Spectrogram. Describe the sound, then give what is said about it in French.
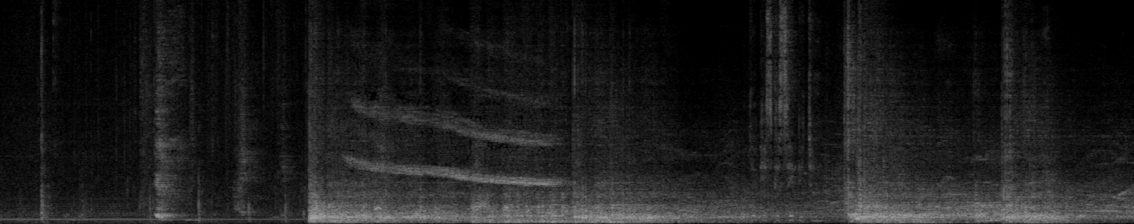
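Fireworks go off in two heavy bursts, each followed by sustained crackling and rumbling, with a few thin descending whistles near the first burst and a faint steady hum beforehand. “Qui explose et qui meurt, déjà? Feu d'artifice.”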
